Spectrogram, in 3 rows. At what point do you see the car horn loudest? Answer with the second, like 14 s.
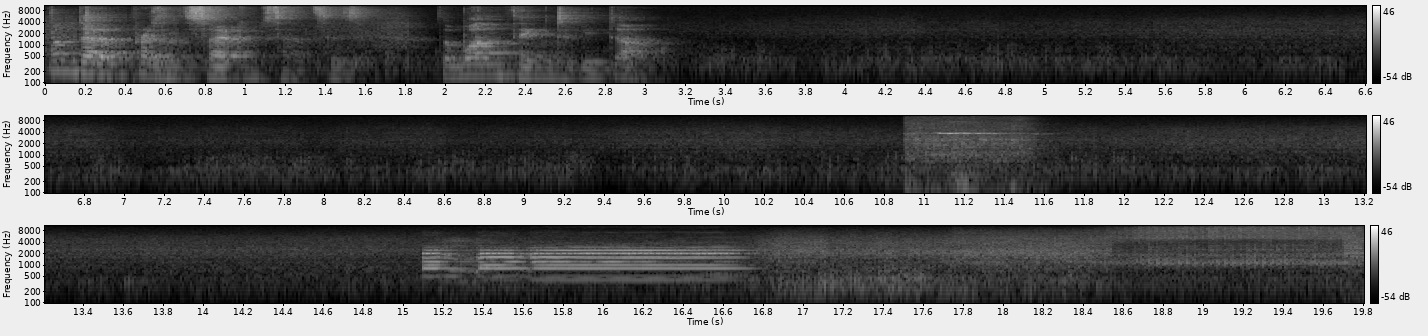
16 s.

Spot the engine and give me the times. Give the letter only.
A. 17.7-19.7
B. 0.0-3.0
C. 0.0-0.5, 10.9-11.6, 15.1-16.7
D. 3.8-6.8
A.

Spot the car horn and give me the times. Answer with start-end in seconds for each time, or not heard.
0.0-0.5, 10.9-11.6, 15.1-16.7.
